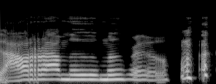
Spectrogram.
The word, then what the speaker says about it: Aramu Muru: You can roll your tongue too. Aramu Muru.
